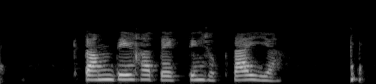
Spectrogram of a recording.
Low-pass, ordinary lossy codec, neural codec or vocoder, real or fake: 7.2 kHz; MP3, 24 kbps; none; real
